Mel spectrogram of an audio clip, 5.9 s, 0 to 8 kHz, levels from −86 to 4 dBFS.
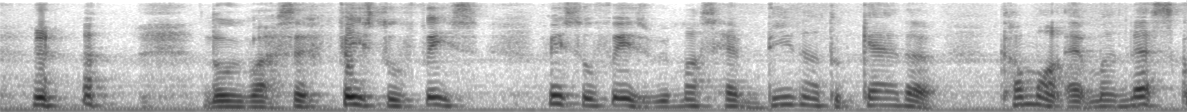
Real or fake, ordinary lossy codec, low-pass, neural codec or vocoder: real; none; 7.2 kHz; none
